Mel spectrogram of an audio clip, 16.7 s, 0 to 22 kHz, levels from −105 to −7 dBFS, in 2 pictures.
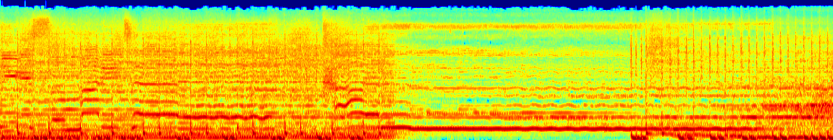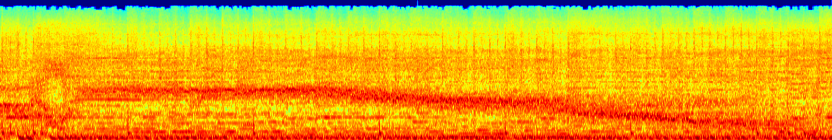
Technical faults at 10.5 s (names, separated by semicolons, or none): none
